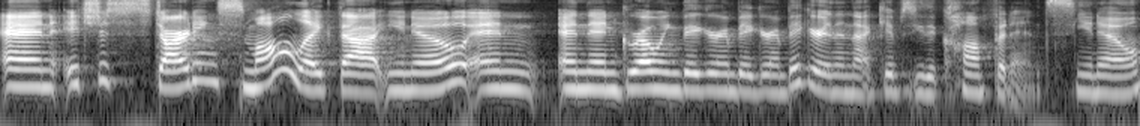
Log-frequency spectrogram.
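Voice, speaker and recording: Her tone is bright and sharp, at a fairly high pitch. The woman speaks at a moderate pace. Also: ordinary pitch variation, very clean recording, silent background. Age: 20s. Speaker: filmmaker. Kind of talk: interview.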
